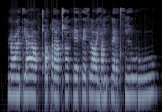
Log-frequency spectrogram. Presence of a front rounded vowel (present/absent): absent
